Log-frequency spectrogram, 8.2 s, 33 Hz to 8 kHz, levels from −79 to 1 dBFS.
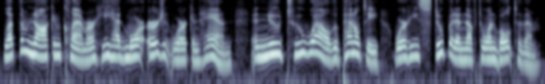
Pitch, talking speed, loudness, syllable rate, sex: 185 Hz, 190 wpm, -18 LUFS, 4.5 syllables/s, female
